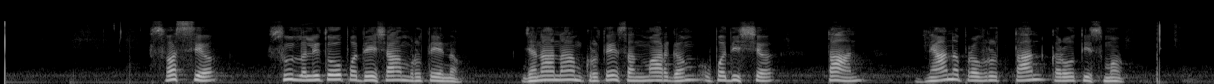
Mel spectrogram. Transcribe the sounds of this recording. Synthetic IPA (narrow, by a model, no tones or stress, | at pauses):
sʋɐsjɐ | sulɐlit̪oːpɐd̪eːʃaːmɾut̪eːnɐ | d͡ʒɐnaːnaːmkɾut̪eːsɐnmaːɾɡɐmupɐd̪iʃjɐ | t̪aːn | ɡnjaːnɐpɾɐʋɾut̪ːaːnkɐɾoːt̪ismɐ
